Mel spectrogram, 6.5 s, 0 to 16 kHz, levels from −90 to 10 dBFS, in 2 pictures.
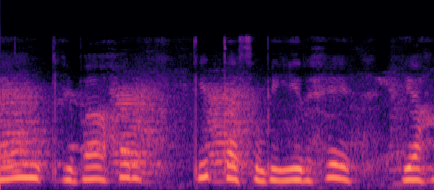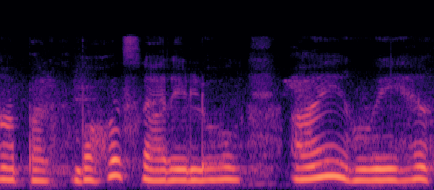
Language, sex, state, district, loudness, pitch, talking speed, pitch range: Hindi, female, Uttar Pradesh, Budaun, -20 LUFS, 220 Hz, 130 wpm, 205-240 Hz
